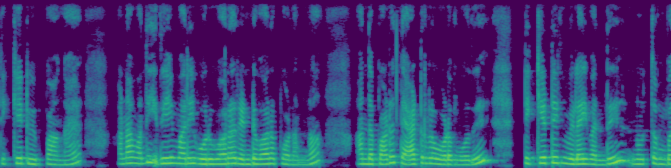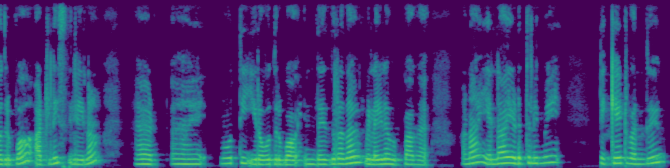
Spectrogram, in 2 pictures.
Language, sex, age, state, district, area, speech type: Tamil, female, 18-30, Tamil Nadu, Namakkal, rural, spontaneous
